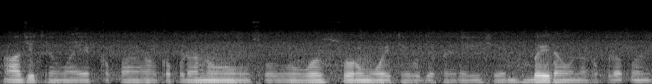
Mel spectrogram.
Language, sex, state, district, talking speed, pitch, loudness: Gujarati, male, Gujarat, Gandhinagar, 130 wpm, 100 Hz, -20 LUFS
